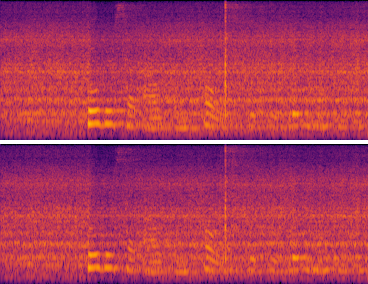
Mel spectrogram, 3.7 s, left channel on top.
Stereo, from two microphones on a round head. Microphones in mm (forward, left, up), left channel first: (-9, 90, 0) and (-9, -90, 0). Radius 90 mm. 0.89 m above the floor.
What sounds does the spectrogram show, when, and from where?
0.9 s a woman speaking: 25° left (ahead or behind), 1.1 m; by 3.2 s centre (ahead or behind), 2 m
2.2 s chopping: 15° left (ahead or behind), 1.9 m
